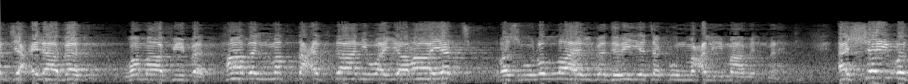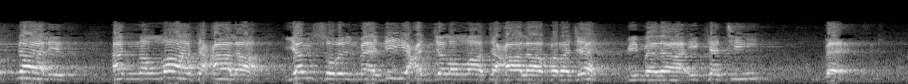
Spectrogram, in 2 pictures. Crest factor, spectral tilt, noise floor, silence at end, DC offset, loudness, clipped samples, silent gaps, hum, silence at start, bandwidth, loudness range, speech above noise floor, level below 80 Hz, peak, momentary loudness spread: 10 dB; -2 dB/octave; -31 dBFS; 0 s; under 0.1%; -8 LUFS; 2%; none; none; 0 s; 8 kHz; 3 LU; 22 dB; -46 dBFS; 0 dBFS; 12 LU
